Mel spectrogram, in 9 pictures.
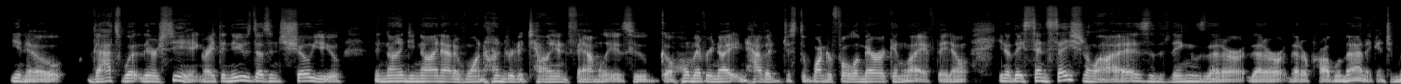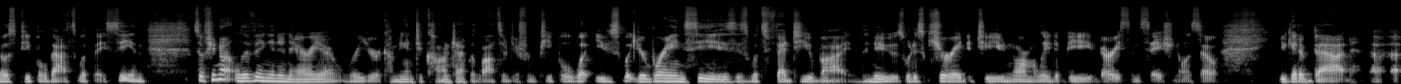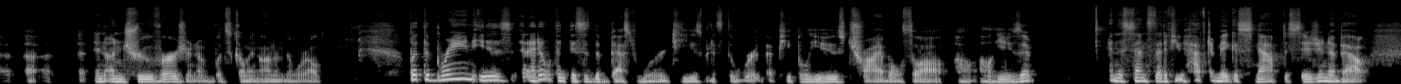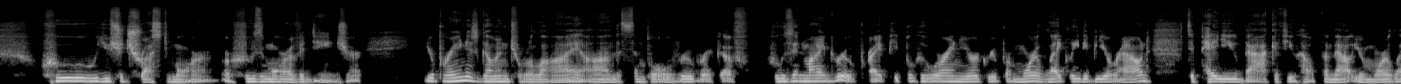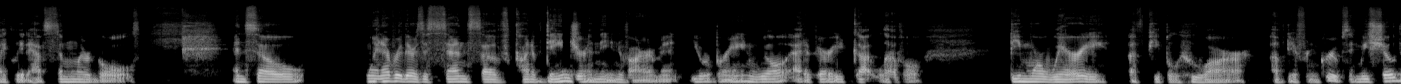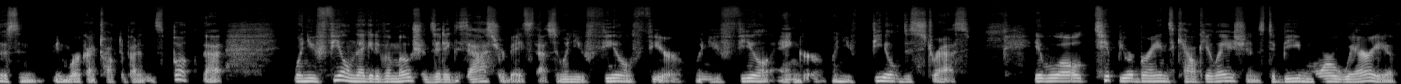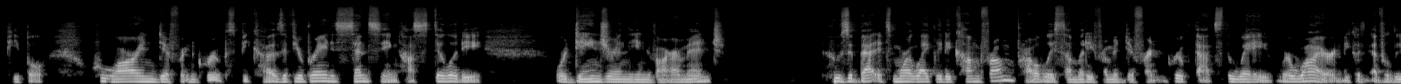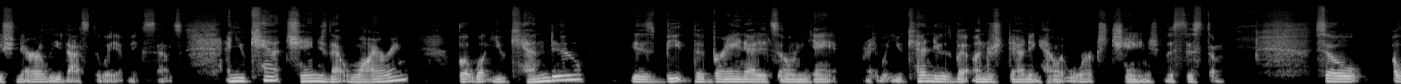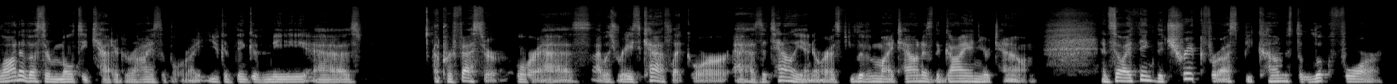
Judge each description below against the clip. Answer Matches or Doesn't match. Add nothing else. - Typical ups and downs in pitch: Matches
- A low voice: Matches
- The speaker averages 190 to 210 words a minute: Matches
